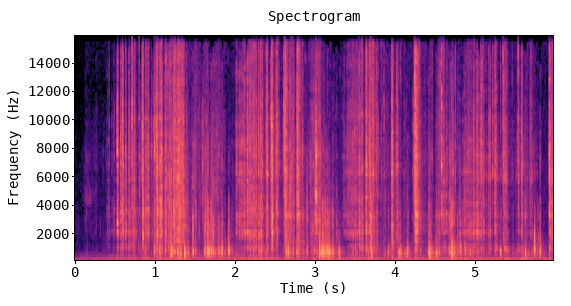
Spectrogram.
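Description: A solid rectangular cream-coloured bar of dried soap, held in the hand, is cut and scraped with a metal utility-knife blade, shaving off crumbly flakes. After a brief quiet start, dense, dry, bright scraping and crackling strokes follow in quick succession with no ring after each.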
